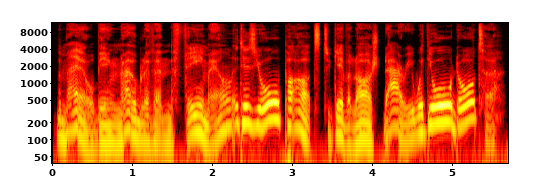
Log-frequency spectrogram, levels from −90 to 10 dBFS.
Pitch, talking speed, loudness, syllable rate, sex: 130 Hz, 200 wpm, -17 LUFS, 4.5 syllables/s, male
